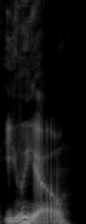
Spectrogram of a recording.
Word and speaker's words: Elio: The next Pixar film is Elio. I hope I'm pronouncing that right. – I think you are.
